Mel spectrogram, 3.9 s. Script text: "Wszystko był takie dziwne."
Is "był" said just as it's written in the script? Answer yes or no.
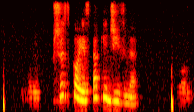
no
